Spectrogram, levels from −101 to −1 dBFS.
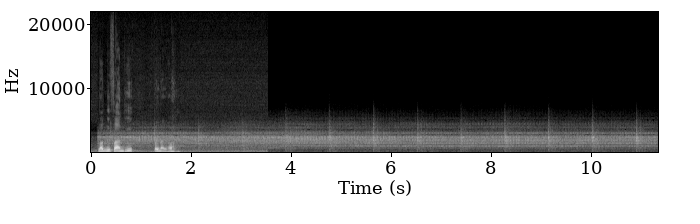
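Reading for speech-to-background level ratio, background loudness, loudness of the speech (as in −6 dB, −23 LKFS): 16.0 dB, −42.5 LKFS, −26.5 LKFS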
